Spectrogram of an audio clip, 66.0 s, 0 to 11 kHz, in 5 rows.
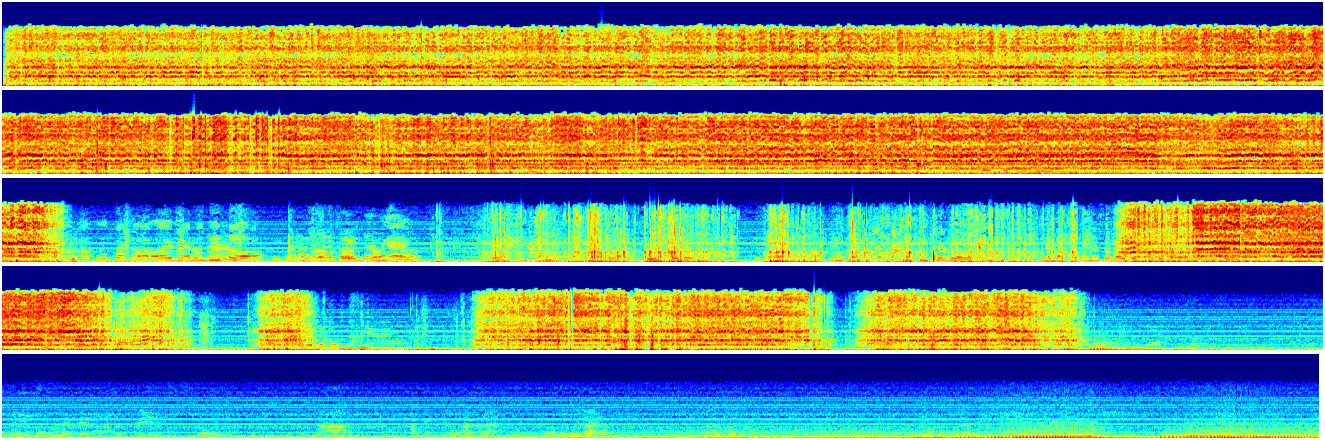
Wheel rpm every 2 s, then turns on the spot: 160, 160, 160, 180, 170, 180, 220, 230, 220, 230, 210, 210, 210, 50, 0, 10, 20, 20, 80, 190, 40, 20, 130, 110, 120, 10, 0, 0, 0, 0, 0, 0, 0.
30-36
